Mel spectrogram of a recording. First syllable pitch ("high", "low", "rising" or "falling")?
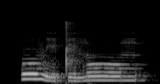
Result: high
